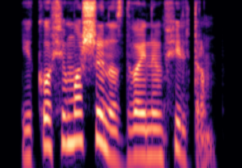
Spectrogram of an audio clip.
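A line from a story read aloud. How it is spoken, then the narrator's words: Man's short laugh. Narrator (Russian): хохотнул мужчина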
